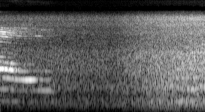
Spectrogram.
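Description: A domestic cat meowing: one call that falls in pitch and ends about half a second in. A faint hiss builds up near the end.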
